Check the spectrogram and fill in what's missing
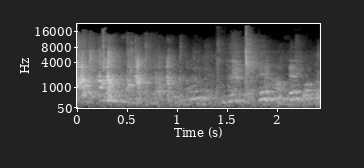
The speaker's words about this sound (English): If you can hear the sound of my voice, clap one time.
